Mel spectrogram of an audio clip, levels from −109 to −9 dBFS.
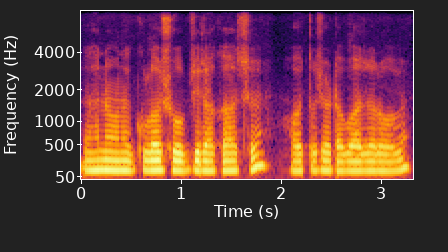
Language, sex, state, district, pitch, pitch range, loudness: Bengali, male, Tripura, West Tripura, 125 Hz, 120-125 Hz, -15 LUFS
